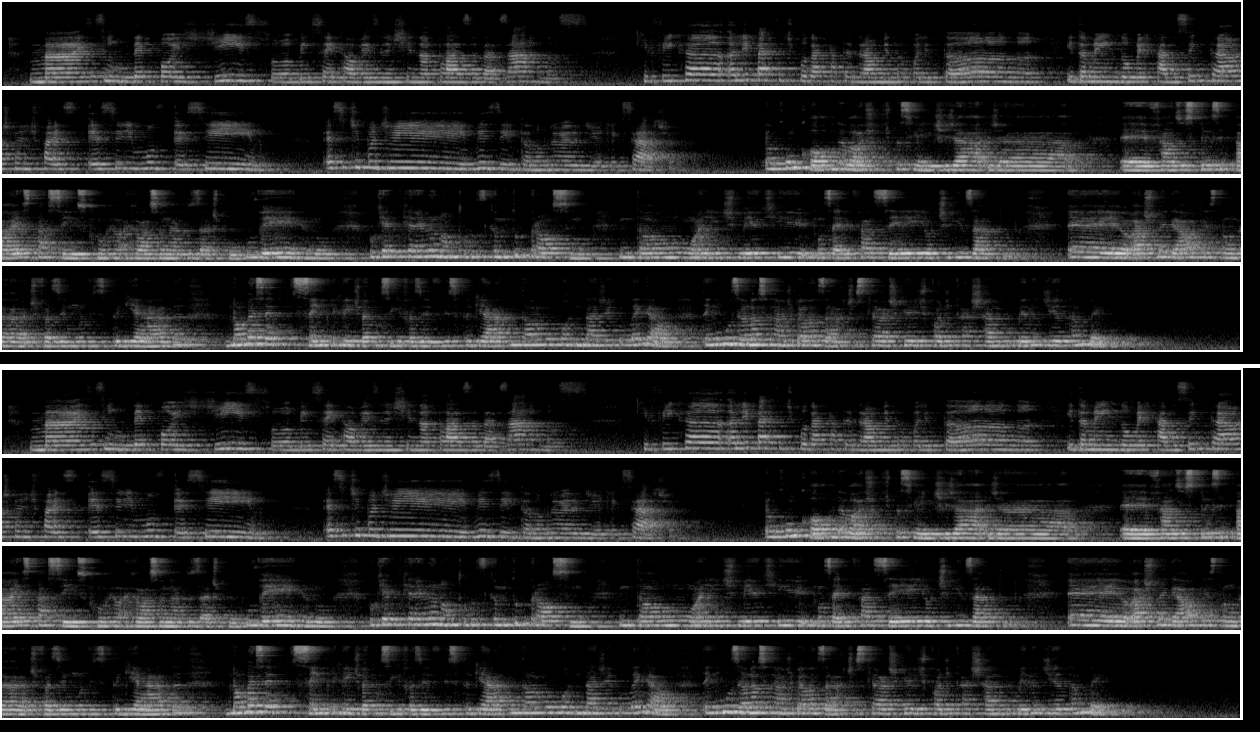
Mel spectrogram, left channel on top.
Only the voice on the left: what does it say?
Mas, assim, depois disso, eu pensei talvez a gente ir na Plaza das Armas, que fica ali perto, tipo, da Catedral Metropolitana e também do Mercado Central. Acho que a gente faz esse, mu- esse, esse tipo de visita no primeiro dia. O que que você acha?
